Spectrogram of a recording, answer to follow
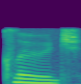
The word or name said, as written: kluge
